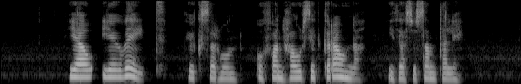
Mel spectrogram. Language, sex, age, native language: Icelandic, female, 30-39, Icelandic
